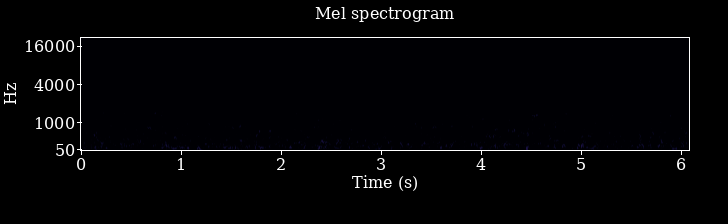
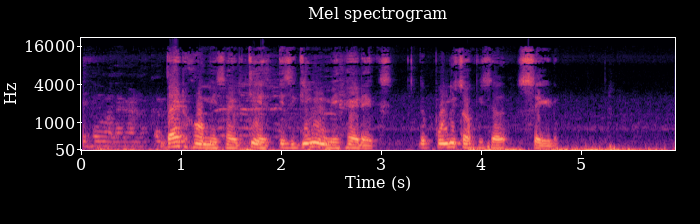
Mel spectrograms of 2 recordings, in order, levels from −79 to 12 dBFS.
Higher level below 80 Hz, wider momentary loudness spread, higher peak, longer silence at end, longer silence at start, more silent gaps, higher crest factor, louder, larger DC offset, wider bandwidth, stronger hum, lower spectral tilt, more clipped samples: second, -88 dBFS vs -20 dBFS; second, 1 LU vs 16 LU; second, -56 dBFS vs 0 dBFS; about the same, 0 s vs 0 s; about the same, 0 s vs 0.05 s; neither; about the same, 14 dB vs 10 dB; second, -68 LUFS vs -10 LUFS; neither; about the same, 16.5 kHz vs 16.5 kHz; neither; second, -2.5 dB/octave vs -5 dB/octave; second, under 0.1% vs 0.3%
